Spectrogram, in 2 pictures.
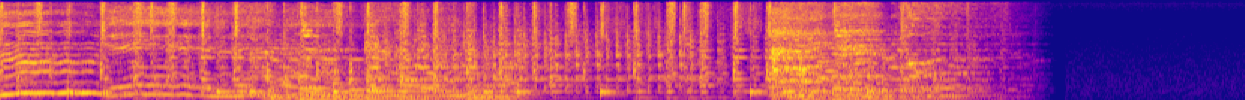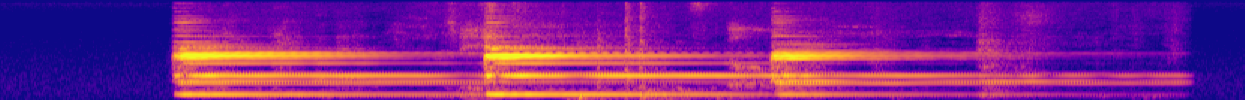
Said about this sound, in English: So as the mindfulness bell diminishes, it takes us into the sacred silence, a silence that's always there.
